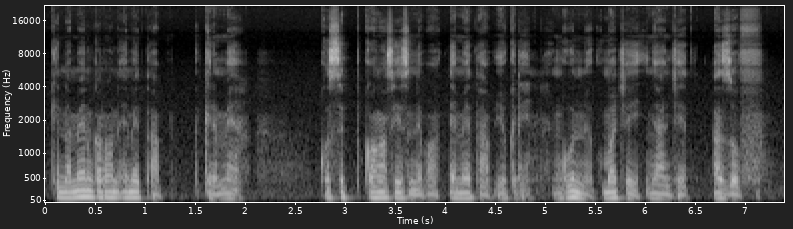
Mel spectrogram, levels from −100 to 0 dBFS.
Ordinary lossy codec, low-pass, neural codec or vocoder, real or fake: none; none; none; real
